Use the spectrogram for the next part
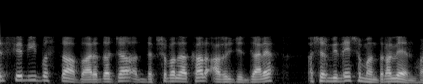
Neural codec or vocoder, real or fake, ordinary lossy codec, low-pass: codec, 16 kHz in and 24 kHz out, 0.6 kbps, FocalCodec, streaming, 2048 codes; fake; none; 3.6 kHz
